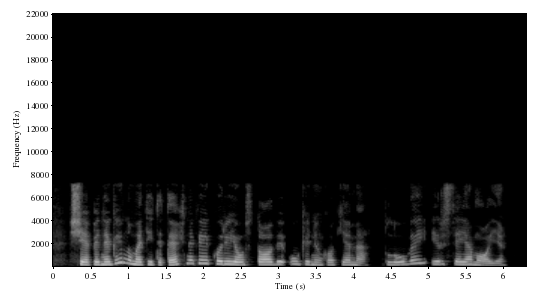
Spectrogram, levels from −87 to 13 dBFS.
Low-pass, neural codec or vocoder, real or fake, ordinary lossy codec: 7.2 kHz; none; real; MP3, 64 kbps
